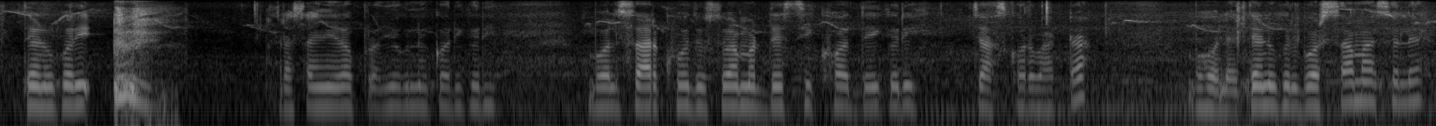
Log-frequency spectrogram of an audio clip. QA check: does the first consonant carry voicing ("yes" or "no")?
no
